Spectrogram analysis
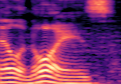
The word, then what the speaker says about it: Illinois: but it was kind of funny then Illinois's of course if you call it illinois' you're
